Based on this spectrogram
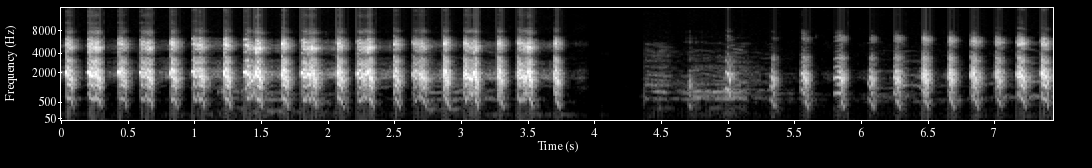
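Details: A local female chukar partridge, a hunting decoy, calls in a loud run of about sixteen grating clucks, pauses briefly, then resumes with a softer, quickening series of chuk notes.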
